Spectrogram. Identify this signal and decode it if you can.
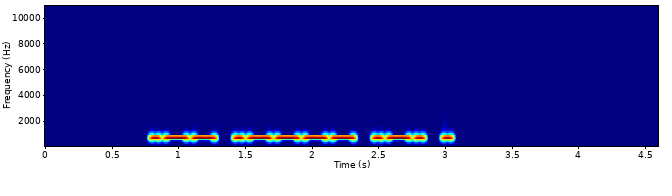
Morse code, heard as a keyed tone, about 23 wpm, 700 Hz. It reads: W1RE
